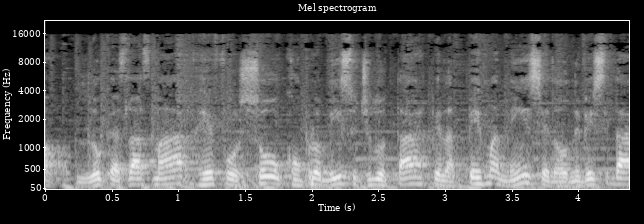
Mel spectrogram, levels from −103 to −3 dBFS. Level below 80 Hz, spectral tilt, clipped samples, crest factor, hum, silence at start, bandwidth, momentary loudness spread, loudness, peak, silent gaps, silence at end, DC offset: -36 dBFS; -5 dB/octave; under 0.1%; 14 dB; none; 0 s; 16 kHz; 2 LU; -18 LUFS; -4 dBFS; none; 0 s; under 0.1%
